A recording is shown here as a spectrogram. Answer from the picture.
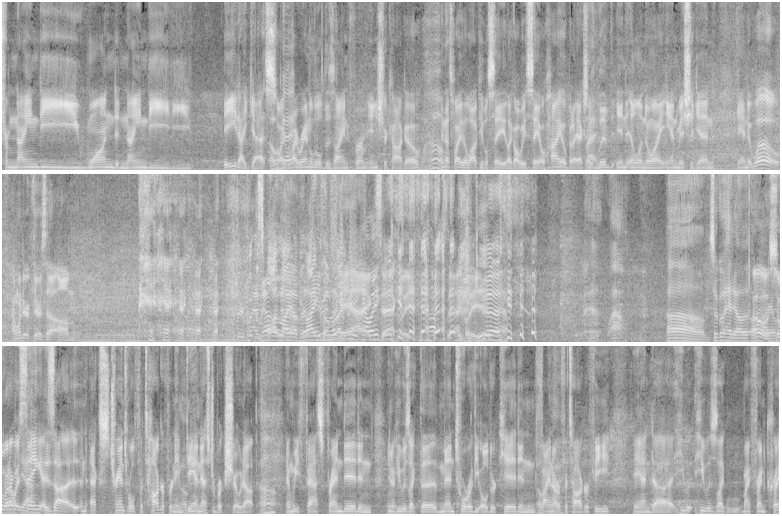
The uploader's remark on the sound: We were on location at the Egyptian Theater in Hollywood, CA for the premier of the new Lakai Footwear video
